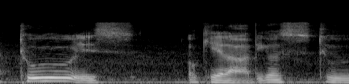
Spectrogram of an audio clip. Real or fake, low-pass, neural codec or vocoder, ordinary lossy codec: fake; 7.2 kHz; codec, 44.1 kHz, 7.8 kbps, DAC; none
